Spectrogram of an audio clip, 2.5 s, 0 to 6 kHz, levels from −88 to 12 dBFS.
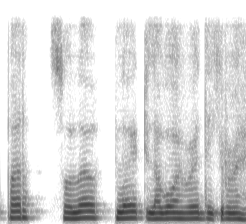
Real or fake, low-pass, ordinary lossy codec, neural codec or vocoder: fake; 5.4 kHz; none; codec, 16 kHz in and 24 kHz out, 0.9 kbps, LongCat-Audio-Codec, fine tuned four codebook decoder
